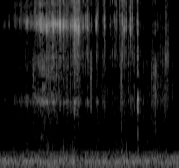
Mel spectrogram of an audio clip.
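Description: A solid rectangular pink bar of soap with a blue scored top layer is held in the hand and scraped and cut into flakes with a metal utility-knife blade. A dense run of crisp, crunchy scraping and crumbling is heard, almost entirely bright and high, swelling in the middle and thinning toward the end.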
